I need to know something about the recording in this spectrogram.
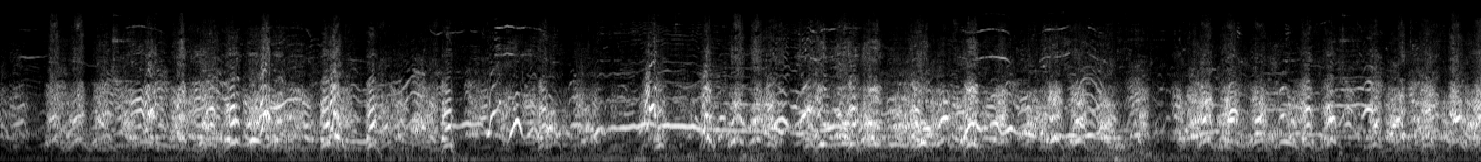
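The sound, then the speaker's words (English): Dozens of huskies bark and yip nonstop before a race in the Dryland Race Series at the Chugiak Dog Mushers Association in Chugiak, Alaska, many dogs overlapping into a loud, excited din with occasional whines and howl-like cries throughout. “That is dozens of huskies ready to run in this year's Dryland Race Series presented by Alaska Dog Works at the Chugiak Dog Mushers Association in Chugiak, Alaska.”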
